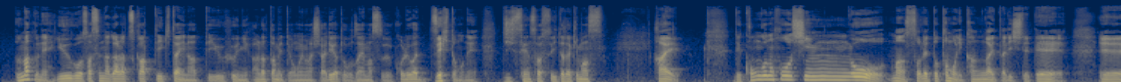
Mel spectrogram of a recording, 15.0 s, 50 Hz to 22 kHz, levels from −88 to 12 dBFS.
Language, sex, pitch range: Japanese, male, 85-125 Hz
